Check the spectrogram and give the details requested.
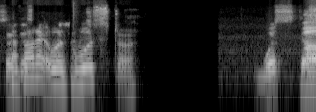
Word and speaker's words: Worcester: Wait, so this I thought it was Worcester. Worcester. Well, if I'm saying it quick, it'll say like Worcester, but Worcester. Worcester is like I pronounce my Rs more than others.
